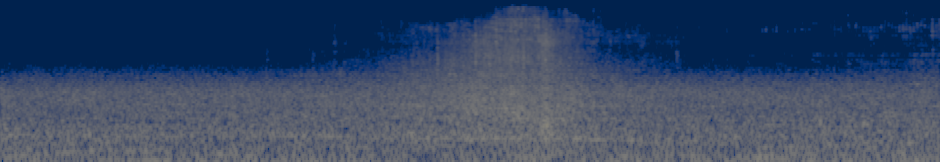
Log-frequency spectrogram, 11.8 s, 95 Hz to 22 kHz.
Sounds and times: trains pass in each direction 0:00.0 - 0:11.7
bikes coming fast downhill 0:02.7 - 0:11.7

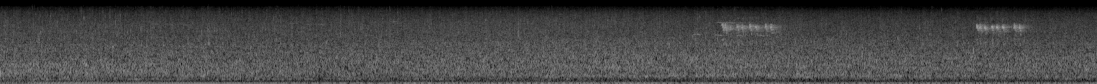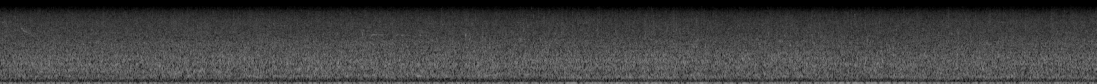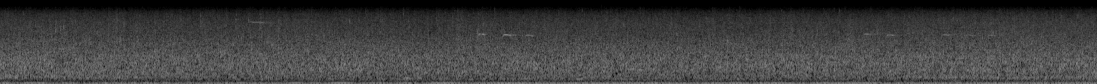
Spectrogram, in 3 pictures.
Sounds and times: Small creek, water running 0:00.0 - 0:32.9
birds 0:06.8 - 0:07.9
birds 0:09.7 - 0:10.4

